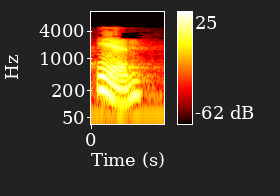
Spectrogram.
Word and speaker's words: hen: It's heis, but it is a different gender. It's pronounced hen.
